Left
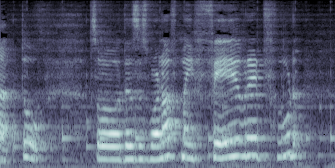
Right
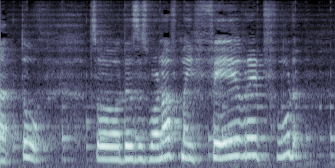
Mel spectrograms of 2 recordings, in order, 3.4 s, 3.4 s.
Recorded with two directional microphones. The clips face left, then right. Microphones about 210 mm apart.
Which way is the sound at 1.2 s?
40° right (ahead or behind).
